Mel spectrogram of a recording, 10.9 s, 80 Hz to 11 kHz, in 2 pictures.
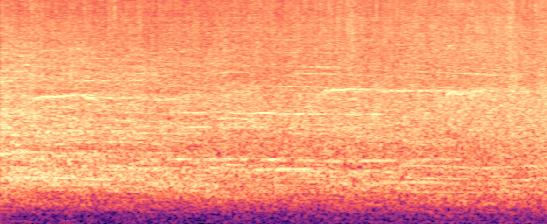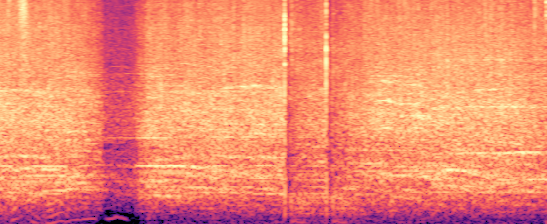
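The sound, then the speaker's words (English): A crowd in the House chamber applauds and cheers as Kevin McCarthy is named Speaker after a five-day, 15-ballot floor fight. The applause is loud and sustained, briefly dipping midway before swelling back. “Okay, well, it was loud and some yays. I don't know if there were boos, but it was loud.”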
